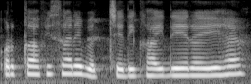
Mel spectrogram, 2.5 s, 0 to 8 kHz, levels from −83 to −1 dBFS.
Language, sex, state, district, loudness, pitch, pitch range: Hindi, female, Uttar Pradesh, Saharanpur, -12 LUFS, 220 Hz, 210-255 Hz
